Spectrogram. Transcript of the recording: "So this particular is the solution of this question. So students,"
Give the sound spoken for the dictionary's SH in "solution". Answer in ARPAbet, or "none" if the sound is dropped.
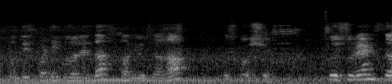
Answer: S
